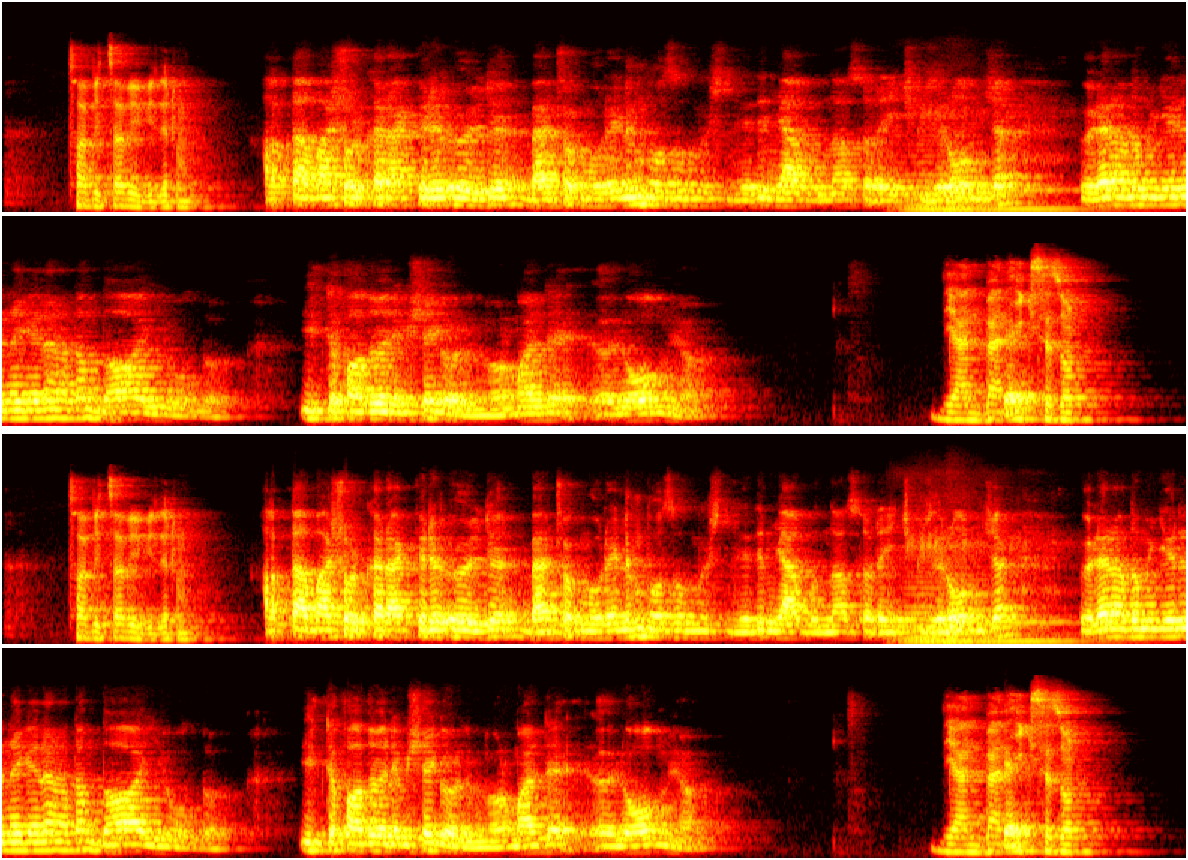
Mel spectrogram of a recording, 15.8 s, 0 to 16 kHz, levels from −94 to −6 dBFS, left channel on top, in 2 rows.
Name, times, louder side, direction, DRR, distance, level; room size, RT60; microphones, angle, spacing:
voice 1, 0.4-1.3 14.1-15.0, equal, ahead, 5 dB, 0.7 m, -25 dB
voice 2, 1.7-6.9 7.2-9.3 9.9-12.5 14.6-14.7, right 2 dB, 55° right, 5 dB, 1.6 m, -20 dB
sound 1, 5.9-7.5, right 3 dB, 80° right, 0.7 m, -28 dB
10.0 x 6.4 x 5.4 m, 0.70 s
head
